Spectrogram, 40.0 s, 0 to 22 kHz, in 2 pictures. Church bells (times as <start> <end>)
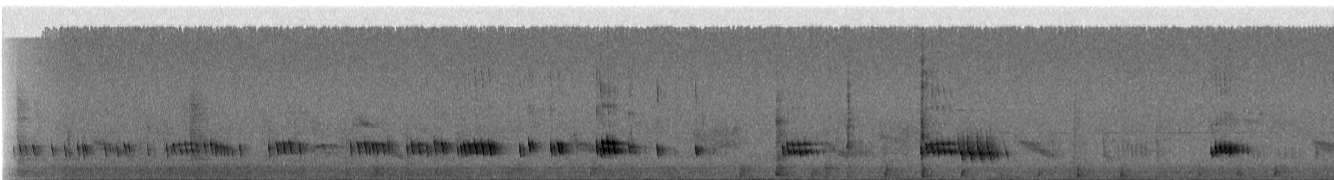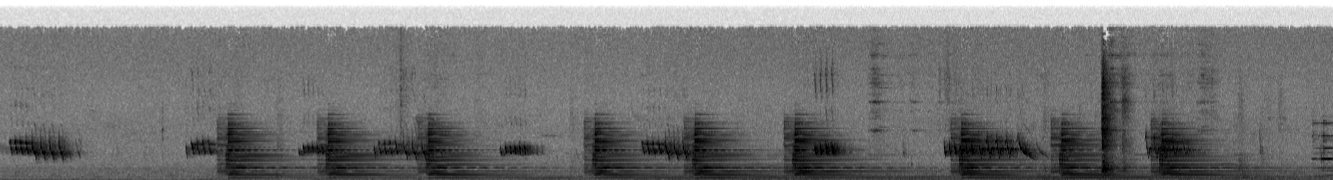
23.0 40.0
